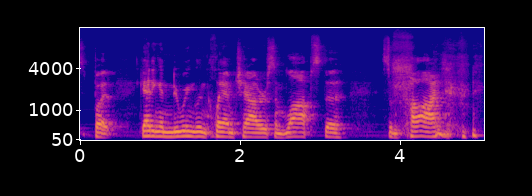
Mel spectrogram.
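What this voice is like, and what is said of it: Attempted Boston accent. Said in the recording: “You can do a Boston accent. ... that was my attempt at a Boston accent.”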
